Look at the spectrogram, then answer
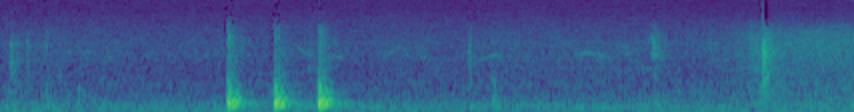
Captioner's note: door knocks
